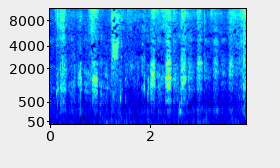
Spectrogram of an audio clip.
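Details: AmStaff and Kuvasz dogs during rough play, heavy rhythmic panting in quick bursts, breaths repeating about three times a second with some irregular spacing.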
